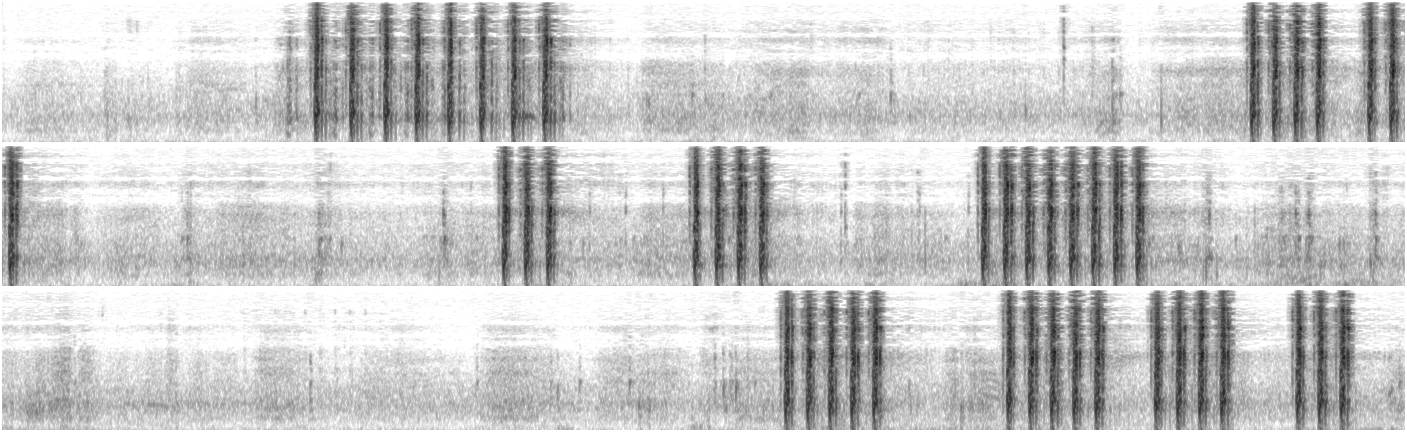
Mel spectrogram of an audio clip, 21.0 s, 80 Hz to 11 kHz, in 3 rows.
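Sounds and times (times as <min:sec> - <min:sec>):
airsoft rifle firing bursts: 0:01.4 - 0:03.0, 0:06.2 - 0:07.4, 0:09.4 - 0:11.2, 0:11.8 - 0:13.1, 0:17.9 - 0:21.0.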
